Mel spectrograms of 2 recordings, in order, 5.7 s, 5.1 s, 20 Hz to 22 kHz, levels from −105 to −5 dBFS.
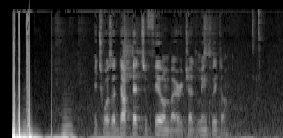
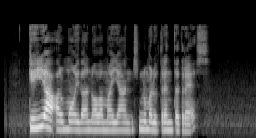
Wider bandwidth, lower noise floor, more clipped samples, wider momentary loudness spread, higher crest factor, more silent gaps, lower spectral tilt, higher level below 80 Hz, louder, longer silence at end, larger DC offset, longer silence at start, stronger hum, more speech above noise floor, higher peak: first, 14.5 kHz vs 11.5 kHz; second, -62 dBFS vs -70 dBFS; first, 0.3% vs under 0.1%; first, 30 LU vs 14 LU; about the same, 20 dB vs 20 dB; neither; about the same, -6 dB/octave vs -5 dB/octave; first, -26 dBFS vs -80 dBFS; about the same, -26 LUFS vs -26 LUFS; first, 2.45 s vs 1.05 s; neither; second, 0.25 s vs 0.6 s; neither; second, 19 dB vs 44 dB; first, 0 dBFS vs -8 dBFS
